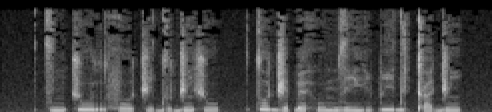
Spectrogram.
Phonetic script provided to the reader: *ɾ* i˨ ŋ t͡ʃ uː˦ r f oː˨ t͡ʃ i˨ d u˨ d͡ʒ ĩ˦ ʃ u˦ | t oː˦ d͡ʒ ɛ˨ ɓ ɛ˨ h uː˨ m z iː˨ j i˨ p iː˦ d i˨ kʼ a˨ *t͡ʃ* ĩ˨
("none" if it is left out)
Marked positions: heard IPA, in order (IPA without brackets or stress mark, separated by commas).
t͡s, d͡ʒ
